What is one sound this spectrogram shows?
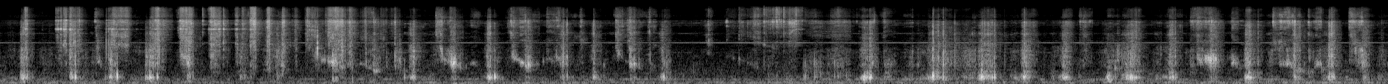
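A metal spoon scrapes and clinks against ice.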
